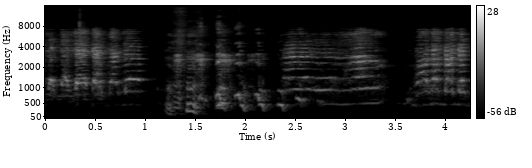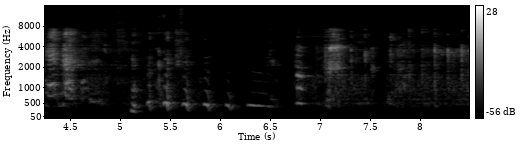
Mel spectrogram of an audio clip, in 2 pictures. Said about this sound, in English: Excellent. I don't understand how a cat makes that noise. It's a hunting noise.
